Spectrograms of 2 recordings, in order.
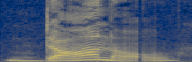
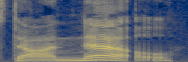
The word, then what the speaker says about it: Darnell: Clarice Elmyra told me that you pronounced our name Donald. Now, Miss Shirley, the correct pronunciation of our name is Darnell. Accent on the last syllable.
